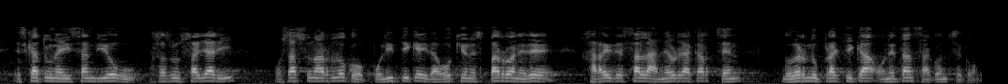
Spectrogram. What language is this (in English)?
Basque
